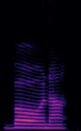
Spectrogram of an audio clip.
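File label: "bona", female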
